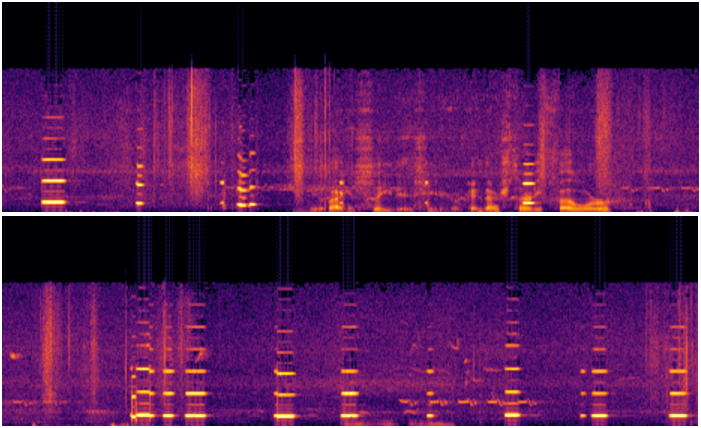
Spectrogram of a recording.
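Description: A metal detector gives short, high beeps as its coil sweeps over a target.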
